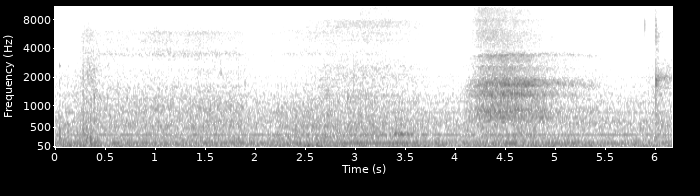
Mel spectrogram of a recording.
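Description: Slow belly breathing during a guided relaxation exercise: a soft, close inhale and a longer, breathy exhale with a hissy rush near the end, faint and alone without talk.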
